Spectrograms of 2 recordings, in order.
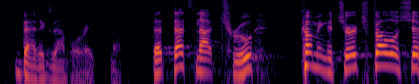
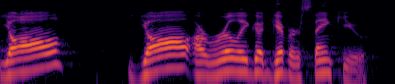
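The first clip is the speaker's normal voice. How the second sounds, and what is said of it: Put-on Southern drawl. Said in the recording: “let me pull out a little southern drawl”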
